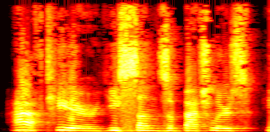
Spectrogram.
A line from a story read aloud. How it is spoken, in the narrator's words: he cried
